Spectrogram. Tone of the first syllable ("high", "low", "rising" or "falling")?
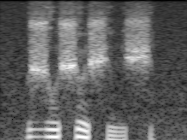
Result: high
